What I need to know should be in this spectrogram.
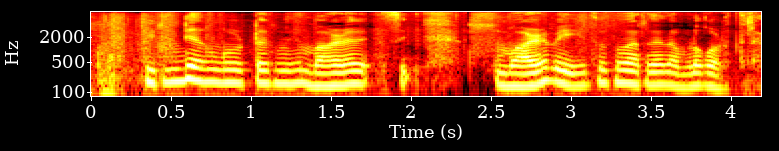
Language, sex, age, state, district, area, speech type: Malayalam, male, 30-45, Kerala, Kasaragod, urban, spontaneous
